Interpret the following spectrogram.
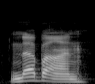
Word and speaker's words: Narbonne: scale modeling page okay narbone narbone that's what I've been saying yeah I'm glad I pronounced itone narbone narbon here's the British pronunciation naban anyhow um the town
